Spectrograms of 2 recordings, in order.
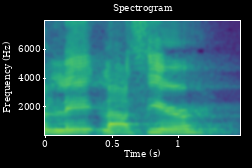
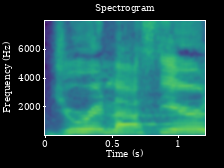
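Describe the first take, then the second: First: "late last year" slowed right down, each word weighted; pointed correction. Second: Said in the usual way. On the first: Shown as a demonstration.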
